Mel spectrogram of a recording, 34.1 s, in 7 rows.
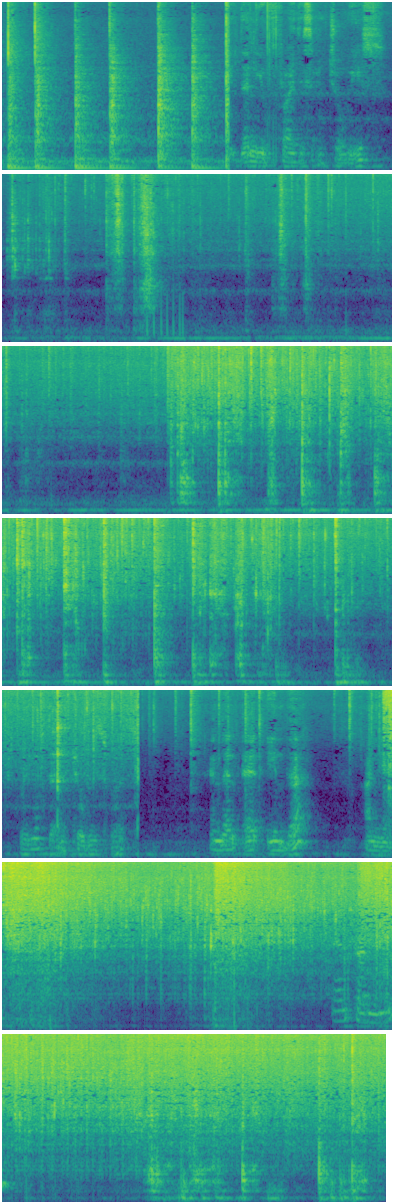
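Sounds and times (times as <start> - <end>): metal spatula scraping wok: 5.0 - 7.2, 7.9 - 9.0, 11.8 - 18.2, 30.8 - 34.0
fish sizzling in hot oil: 5.4 - 21.3, 24.2 - 34.0.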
